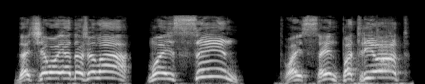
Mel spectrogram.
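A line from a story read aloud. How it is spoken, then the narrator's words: Father yelling. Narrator (Russian): заорал папа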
